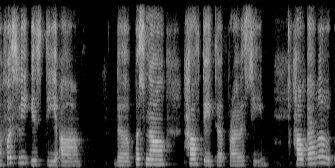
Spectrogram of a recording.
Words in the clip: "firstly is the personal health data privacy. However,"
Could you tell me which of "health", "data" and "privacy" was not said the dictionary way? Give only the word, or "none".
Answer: health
